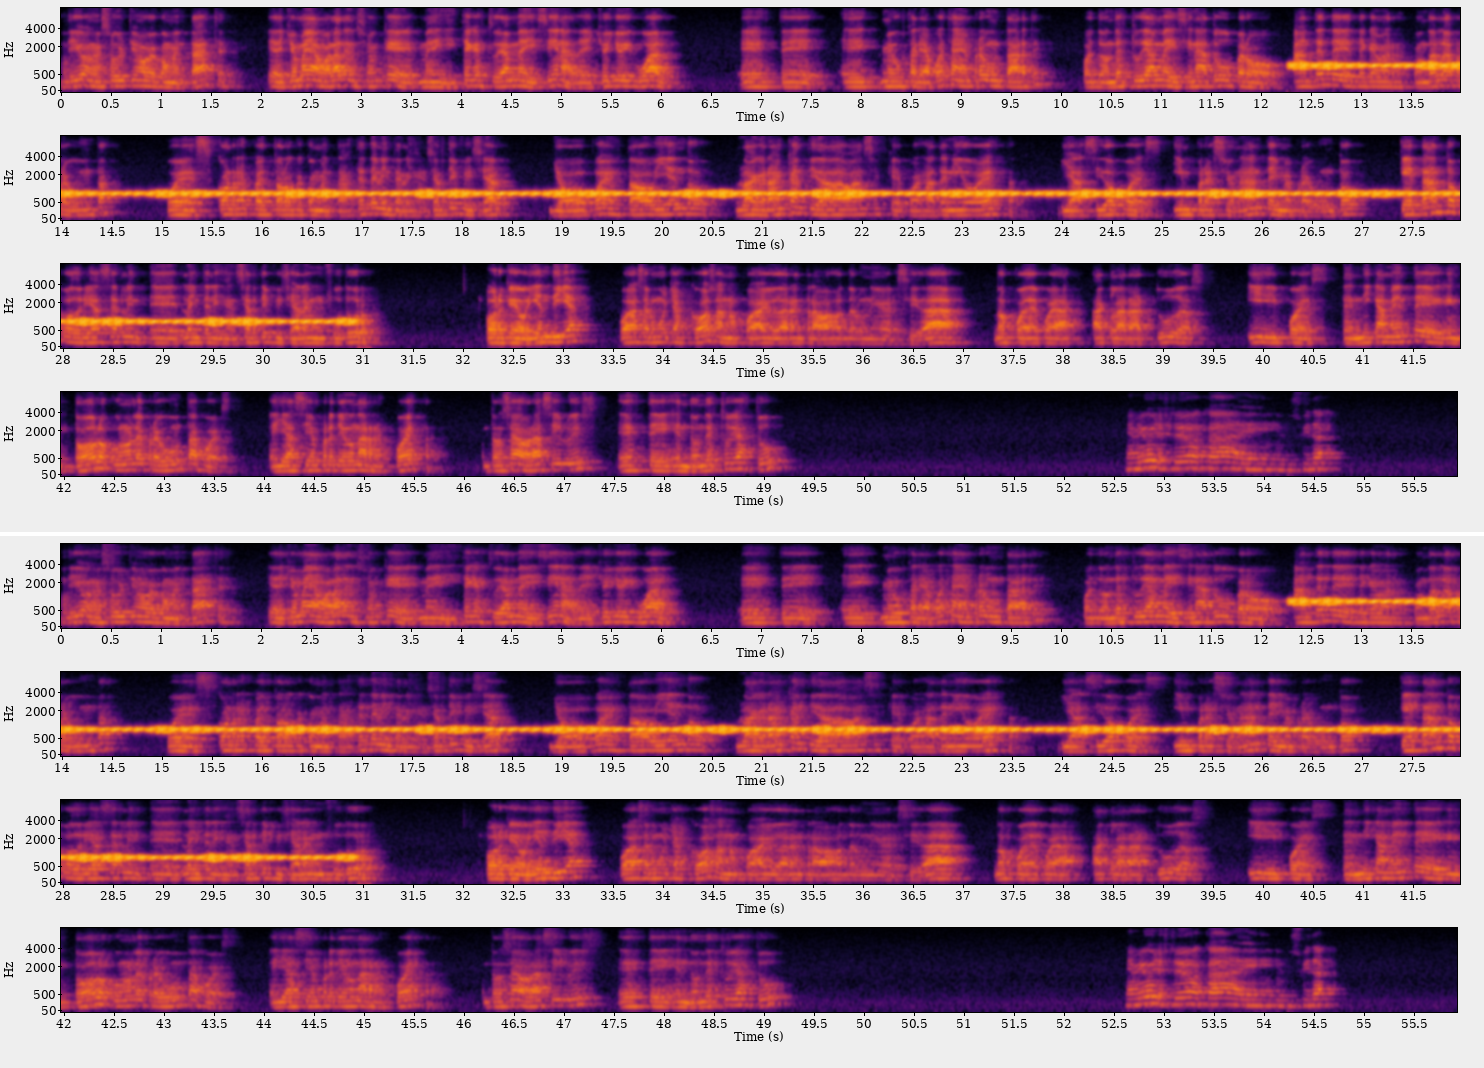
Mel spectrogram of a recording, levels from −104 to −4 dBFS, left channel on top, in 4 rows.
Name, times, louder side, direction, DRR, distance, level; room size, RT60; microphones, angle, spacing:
voice 1, 0.0-1.7 2.1-6.1 6.8-9.8 10.2-14.5 15.0-18.4 18.9-20.5 20.7-23.6 24.0-27.0 27.4-31.1 32.2-33.2 33.6-37.0 37.3-39.4 39.8-43.6 44.0-45.7 46.2-47.3 47.5-49.1, left 3 dB, 40° left, 4 dB, 2.1 m, -37 dB
sound 1, 12.2-31.0, left 1 dB, ahead, 0.8 m, -20 dB
voice 2, 52.6-54.6, right 2 dB, 30° right, 2 dB, 4.0 m, -40 dB
26.5 x 11.5 x 2.4 m, 0.32 s
head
